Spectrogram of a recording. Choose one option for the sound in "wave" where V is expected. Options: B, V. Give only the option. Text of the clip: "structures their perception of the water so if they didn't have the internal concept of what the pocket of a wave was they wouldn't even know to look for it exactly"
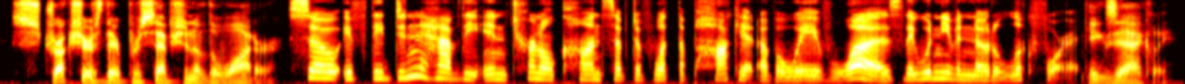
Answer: V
